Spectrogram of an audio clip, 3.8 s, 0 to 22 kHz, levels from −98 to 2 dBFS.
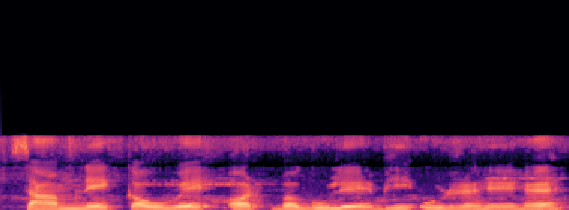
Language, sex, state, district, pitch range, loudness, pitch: Hindi, female, Maharashtra, Mumbai Suburban, 145-165 Hz, -16 LUFS, 155 Hz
